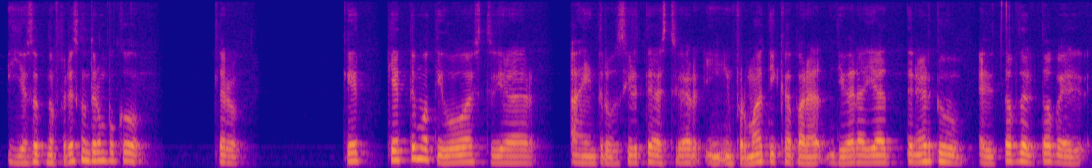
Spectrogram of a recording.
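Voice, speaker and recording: A man's voice: mid-range voice, a little mellow. A man hosting an interview podcast, introducing his guest in an upbeat, playful way and asking questions. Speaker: podcast host.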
